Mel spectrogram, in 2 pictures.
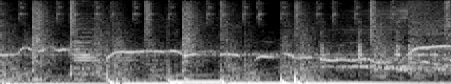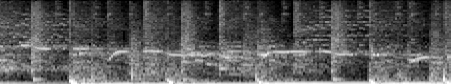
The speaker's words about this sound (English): Strong whistle.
